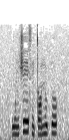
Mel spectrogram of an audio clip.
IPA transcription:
w ĩ˨˦ ʃ eː˦ s ĩ˨ t ɔ˨˦ n u˦˨ p o˦

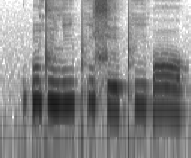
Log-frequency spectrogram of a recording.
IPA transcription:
ʔ ũ˦˨ t ĩ˦˨ l i˦ pʰ i˦˨ sʰ e˨ pʰ i˦˨ ʔ ɔ˦˨

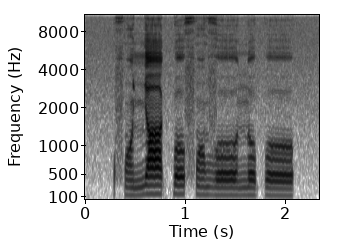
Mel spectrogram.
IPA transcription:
f ɔ̃˨ ɲ aː˦ k͡p o˦ f ɔ̃˧ v oː˨ n o˨ p oː˨

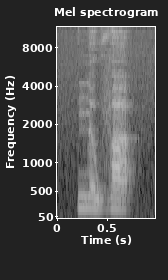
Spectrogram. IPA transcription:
n ə˨˩ w v a˨˩ k̚

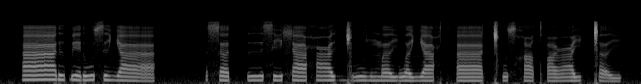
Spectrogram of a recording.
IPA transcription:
aː ɾ ɨ ɓ e ɾ u s ɨ ʎ aː | s ɐ t͡sʼ ɨː s i ɬ aː ħ ʕ ɨ ɡ͡ǀ uː ʎ m ɐː i̯ w ɐ ʎ aː ħ t͡sʼ aː ǀʰ u s χ ɐː tˤ ʔ ɨ y̯ ʕ i ǀ ɐ i̯

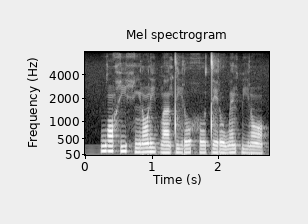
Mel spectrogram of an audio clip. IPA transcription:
w ɔ̃˦ h i˦˨ h ĩ˨ ɾ ɔ̃˧ ɾ i˨ b ã˨ t i˨ ɾ o˧ h o˨ t e˨ ɾ o˨ w ɛ̃˧ k͡p i˨ ɾ ɔ̃˨

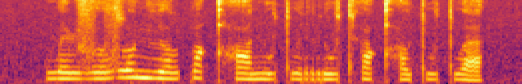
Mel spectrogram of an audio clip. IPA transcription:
w ɛ ɭ v ɵ v lˠ u n lʲ u lˠ p a qʰ o n u tʷ ɛ r u tʰ ø qʰ o tʷ e tʷ a

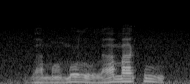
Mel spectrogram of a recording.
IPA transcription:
b a˨ m ɔ̃˨ m o˧ l o˨ l a˨˦ m a˦ k͡p u˦˨

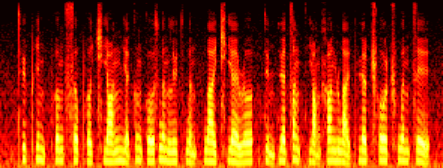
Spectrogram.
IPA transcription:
t̪ʰ y˥˧ pʰ i˥˩ n pʰ ɤ˥ ŋ s ɤ˥ pʰ ɤ˧˥ t͡ɕʰ j ɑ˧˥ ŋ n̪ j ɛ̰˨˩ k ɤ˥˩ ŋ k o˧˥ ʊ̯ s w ə˥˩ n l y˧˥ t̪ʰ w ə̰˨˩ n pʰ w a˥˧ ɪ̯ t͡ɕʰ j ɛ˥˩ ɻ ɤ˥ | t̪ y̰˨˩ n t̪ ɥ ɛ˧˥ t͡s ɑ˥˩ ŋ t̪ʰ j ɑ̰˨˩ ŋ x ɑ˥ ŋ ɻ w a̰˨˩ ɪ̯ pʰ ɥ ɛ˥ ʈ͡ʂʰ o˥ ʊ̯ ʈ͡ʂʰ w ə˥˧ n t͡s e˥˩ ɪ̯

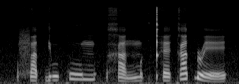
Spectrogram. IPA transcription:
f a˨˩ t̚ j u˨˩˦ k u˧ m | x a˨˩˨ n m ə˨˩ k̚ t̪ʰ ɛ˨˩ k a˦˥ t̚ ɹ e˨˩˨

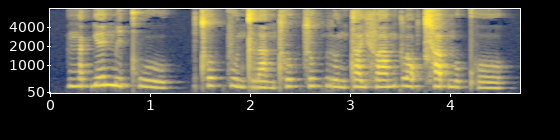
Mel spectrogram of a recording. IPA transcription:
ŋ a˦˥ k̚ j eː˥˩ n m i˦˥ ʔ kʰ w uː˨˩ | tʰ o˦˥ k̚ f u˨˩ n t r a˩˦ n tʰ o˦˥ k̚ s u˦˥ k̚ r u˩˦ n t a˧ j f aː˦˥ m k l ɔ˦˥ ʔ t͡ɕʰ a˥˩ p̚ ŋ o˨˩ k̚ pʰ oː˧

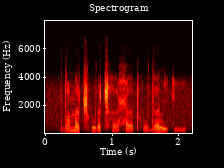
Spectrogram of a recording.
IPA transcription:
dˤ o˧˥ m ɜ˥˨ ʈ͡ʂʰ u˥ ɾ ə˥ ʈ͡ʂʰ ɜ˩ ħ ɜ˨˩˦ pʰ o˩ d ɜ˧˥ l i˧˥ k i˨˩˦

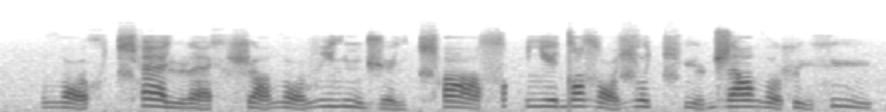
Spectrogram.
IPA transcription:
ðˤ o˧˩˧ x t͡ɕʰ æ˥˨ lʲ ɭ æ˧˩˧ x ʂ ɯ˧˩˧ ðˤ u˧˩˧ v i˥ lʲ n d͡ʒ ø˧˩˧ lʲ t͡ɕʰ ɑ˥˨ sˤ | ʎ e˥ d i˥ zˤ o˧˩˧ ʑ o˥ t͡ɕʰ y˧˩˧ ɖ͡ʐ æ˥ ðˤ u˧˩˧ ʂ y˧˩˧ x y˥˨

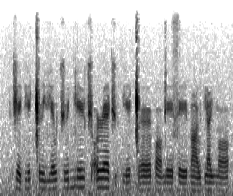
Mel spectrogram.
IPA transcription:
t͡ʃ e˧˩˧ pʲ e˨˥ ǁ ʉ˨˩ i̯ vʲ ɛ˨˥ u̯ t͡ʃ ʉ˨˥ bʲ eː˦ y̯ t͡ʃ ɔ̰˦ ɹ ɛ˦ t͡ʃ ṵ˦ pʲ e˨˥ ɡ͡ǁ œː˧˩˧ p ɔ˧˩˧ ɡ eː˨˩ s eː˧˩˧ b ɑ˧˩˧ u̯ pʲ ɑ˦ i̯ ŋ ɔ˧˩˧

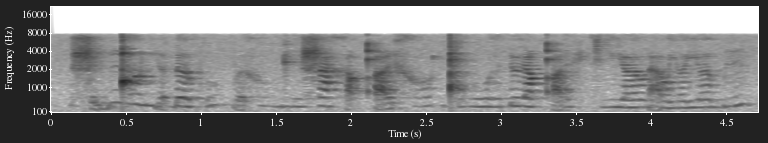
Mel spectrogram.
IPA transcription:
ʂ ḭ ŋ͡ǃ ə̤ o̯ ɲ ə̰ ɗ ə pʼ ṳ b ə̰ x ṳ ɡ i̤ ʂ a x ə̰ qʼ ḭ x ɔ̤ ǃʼ ṳ w ə̤ ɗ ʉ e̯ qʼ ə̰ ɾ i̤ x c i̤ j œ o̯ ɾ a̰ o̯ j ə j ə ɓ i

